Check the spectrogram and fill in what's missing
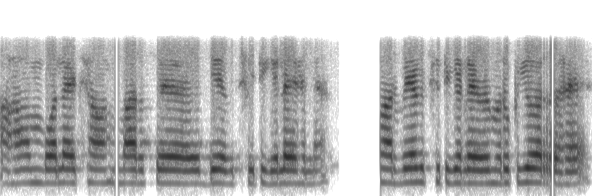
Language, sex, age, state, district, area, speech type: Maithili, female, 45-60, Bihar, Begusarai, rural, conversation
